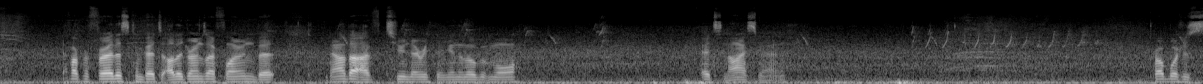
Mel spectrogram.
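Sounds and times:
wind rumble on microphone: 4.8 - 12.0
faint bird chirps: 9.1 - 11.2.

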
